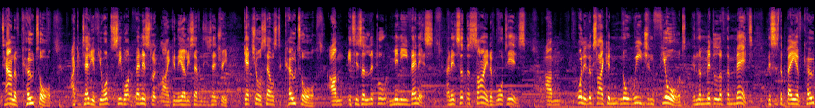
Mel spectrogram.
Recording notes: I'm at the New Deal Europe conference in central London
